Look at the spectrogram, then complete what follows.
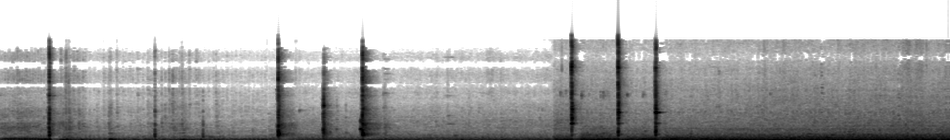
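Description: Hammer striking a Hino truck's steering gearbox: sharp metallic clanks at irregular intervals, three close together around the middle and three more a few seconds later, over a low steady rumble from about seven seconds in.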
